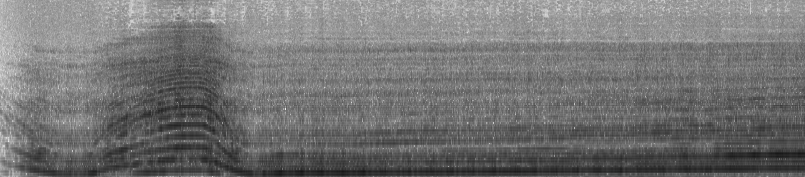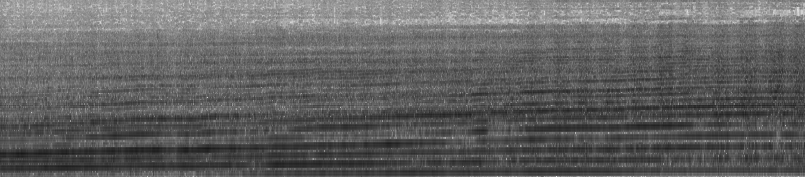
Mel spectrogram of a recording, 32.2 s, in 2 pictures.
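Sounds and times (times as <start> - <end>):
intonarumori howler Ululatore drone: 0.0 - 32.1.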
